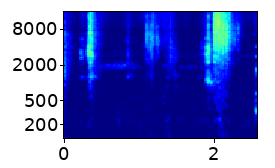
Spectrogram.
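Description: Dice tipped into a storage chest clatter and rattle in three separate bursts, the last the loudest and longest, with quiet gaps between and no talking.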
